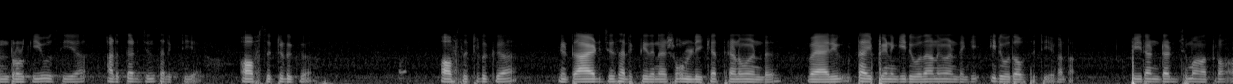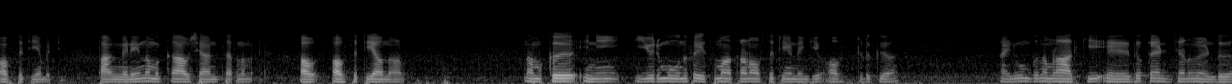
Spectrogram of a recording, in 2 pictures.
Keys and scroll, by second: 9.9-10.9 typing, 15.6 typing, 17.7 space, 17.7 c, 23.2 space.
